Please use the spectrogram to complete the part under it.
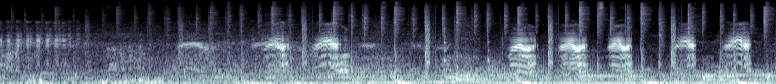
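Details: Night frog chorus on Turkey's south coast, short bright croaking bursts repeating rapidly over a low hum of music, enjoyed as a peaceful frog concert at an overnight stop; frog.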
